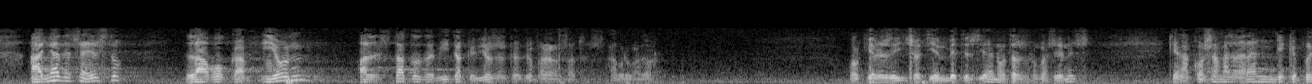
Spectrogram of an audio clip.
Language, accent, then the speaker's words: Spanish; Valencian Community, Spain; Y me fui a Valencia, que era la capital de mi reino, yo soy valenciano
